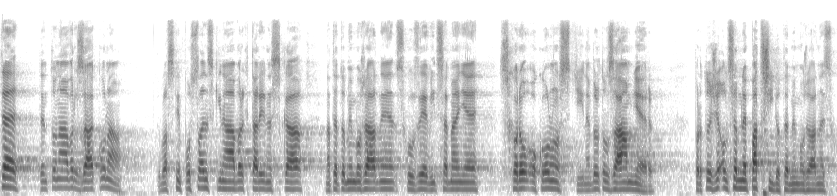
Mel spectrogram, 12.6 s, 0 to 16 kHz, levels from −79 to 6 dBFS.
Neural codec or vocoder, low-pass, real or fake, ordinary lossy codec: none; 10.8 kHz; real; AAC, 64 kbps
